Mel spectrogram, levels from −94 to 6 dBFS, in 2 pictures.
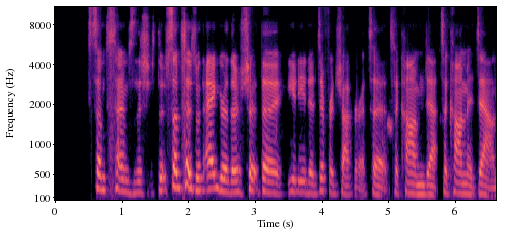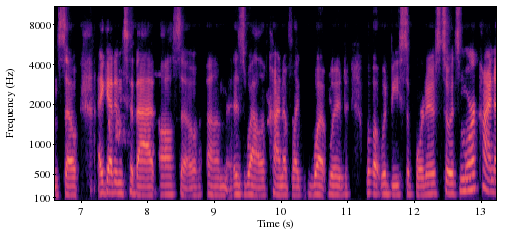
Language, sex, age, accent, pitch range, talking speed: English, female, 20-39, American, 150-205 Hz, 195 wpm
